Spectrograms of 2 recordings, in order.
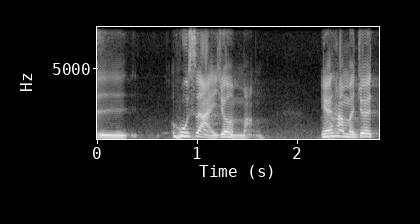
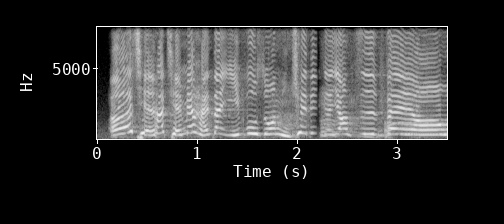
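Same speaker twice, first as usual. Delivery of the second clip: mock doctor; 11 semitones higher than usual. Mocking the doctor's doubt.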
